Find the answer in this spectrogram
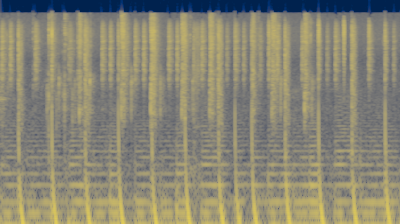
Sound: bottle dispensing spray

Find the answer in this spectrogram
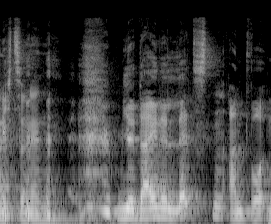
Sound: laughs

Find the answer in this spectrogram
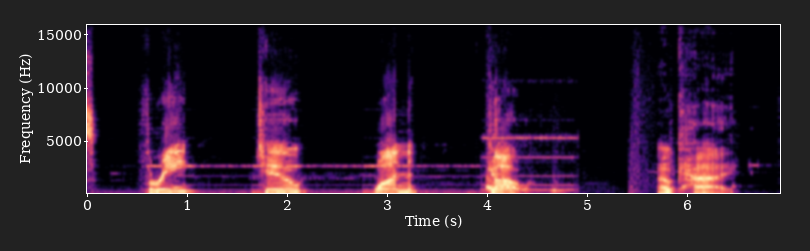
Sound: machine beeping

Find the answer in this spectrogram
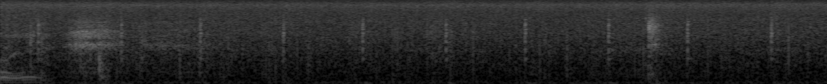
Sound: clock ticking

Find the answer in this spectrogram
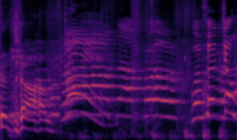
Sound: laughs; babbles

